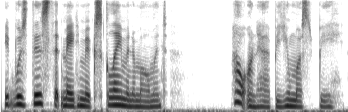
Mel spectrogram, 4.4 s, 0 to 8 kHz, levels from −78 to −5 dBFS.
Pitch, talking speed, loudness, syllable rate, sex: 175 Hz, 205 wpm, -19 LUFS, 5.7 syllables/s, female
